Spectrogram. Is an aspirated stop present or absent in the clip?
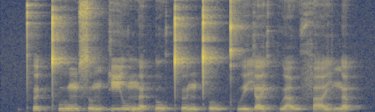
present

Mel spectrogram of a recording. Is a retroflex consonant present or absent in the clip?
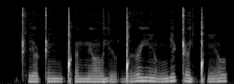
present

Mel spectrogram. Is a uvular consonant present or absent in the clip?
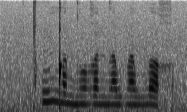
present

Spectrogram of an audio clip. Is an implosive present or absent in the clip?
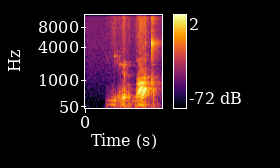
present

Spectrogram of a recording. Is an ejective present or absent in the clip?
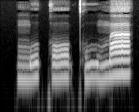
present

